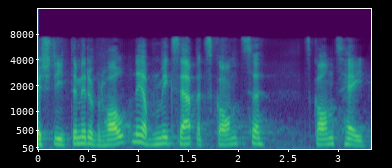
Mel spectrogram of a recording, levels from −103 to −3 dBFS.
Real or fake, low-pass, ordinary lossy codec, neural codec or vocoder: fake; 7.2 kHz; none; codec, 16 kHz, 2 kbps, X-Codec, WavLM features, trained on Multilingual LibriSpeech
